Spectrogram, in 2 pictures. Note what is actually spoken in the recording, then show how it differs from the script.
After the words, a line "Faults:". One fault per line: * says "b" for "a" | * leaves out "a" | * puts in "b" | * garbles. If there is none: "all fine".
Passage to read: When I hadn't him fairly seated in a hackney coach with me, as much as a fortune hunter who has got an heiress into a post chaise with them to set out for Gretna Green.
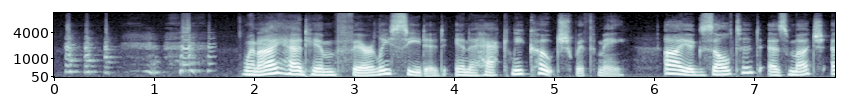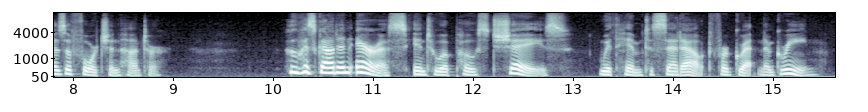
When I had him fairly seated in a hackney coach with me, I exulted as much as a fortune hunter who has got an heiress into a post chaise with him to set out for Gretna Green.
Faults:
* says "had" for "hadn't"
* puts in "I exulted"
* says "him" for "them"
